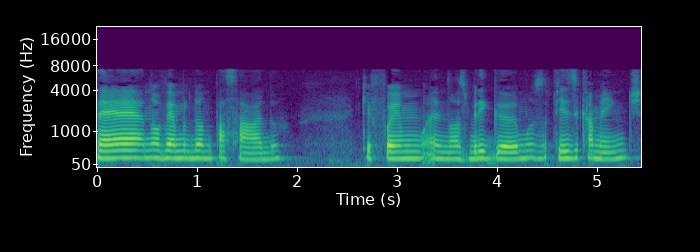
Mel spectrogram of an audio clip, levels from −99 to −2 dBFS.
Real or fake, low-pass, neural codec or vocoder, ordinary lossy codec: real; 7.2 kHz; none; MP3, 48 kbps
